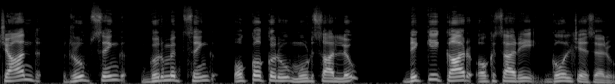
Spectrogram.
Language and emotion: Telugu, neutral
